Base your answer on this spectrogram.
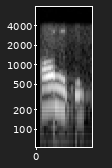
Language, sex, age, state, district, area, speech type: Assamese, female, 45-60, Assam, Jorhat, urban, conversation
